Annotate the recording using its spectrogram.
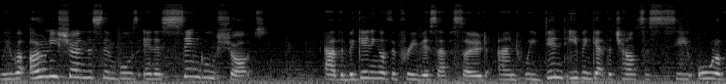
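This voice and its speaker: With lively intonation and music playing in the background, a woman talks at a moderate pace. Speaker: game show reviewer. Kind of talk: casual review talk to camera.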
